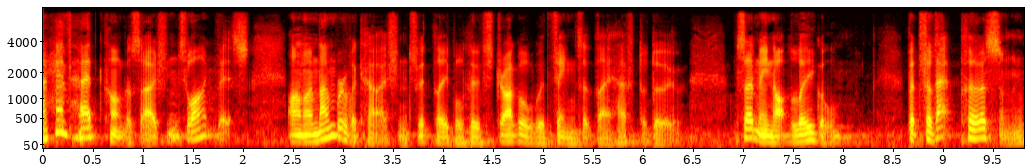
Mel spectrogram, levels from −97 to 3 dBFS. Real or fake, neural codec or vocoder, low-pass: fake; codec, 16 kHz in and 24 kHz out, 1.1 kbps, FireRedTTS-2 codec; 7.2 kHz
